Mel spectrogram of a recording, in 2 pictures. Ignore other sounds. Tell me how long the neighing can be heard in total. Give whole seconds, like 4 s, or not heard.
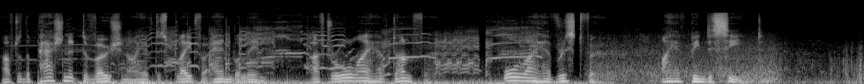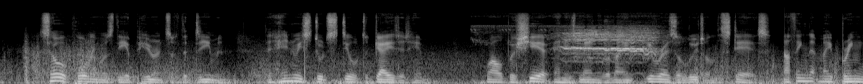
2 s.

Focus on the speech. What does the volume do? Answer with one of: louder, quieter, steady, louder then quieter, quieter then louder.
steady.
